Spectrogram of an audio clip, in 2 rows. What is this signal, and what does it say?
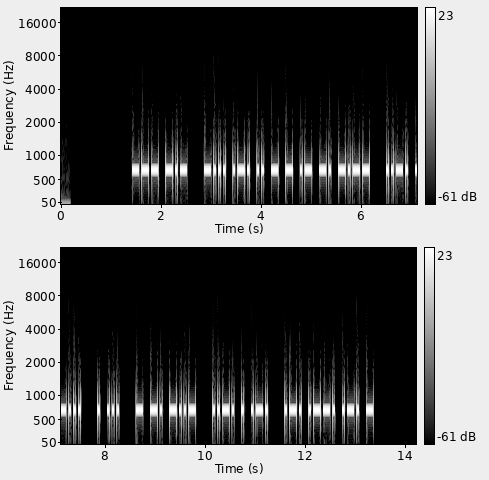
Morse code, heard as a keyed tone, about 25 wpm, 700 Hz. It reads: OK BRITTANY FB ES TNX FER RPRT
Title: K1USN SST QSO Practice 25wpm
